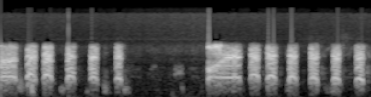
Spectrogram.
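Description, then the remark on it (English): Loud duck quacking heard from a hunting blind on the opening day of teal season, in two rapid bursts: a fast rhythmic string of harsh quacks, then a short lull before another run of about a dozen quacks. “Yeah, there's a few birds around.”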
